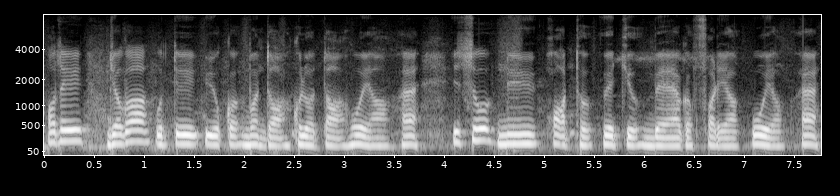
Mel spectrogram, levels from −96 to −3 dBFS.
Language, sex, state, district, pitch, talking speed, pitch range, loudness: Punjabi, male, Punjab, Kapurthala, 145 Hz, 110 wpm, 130-155 Hz, -13 LUFS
